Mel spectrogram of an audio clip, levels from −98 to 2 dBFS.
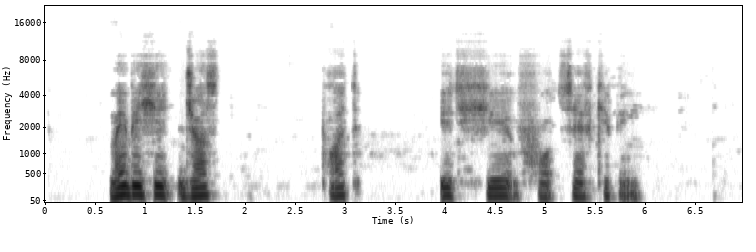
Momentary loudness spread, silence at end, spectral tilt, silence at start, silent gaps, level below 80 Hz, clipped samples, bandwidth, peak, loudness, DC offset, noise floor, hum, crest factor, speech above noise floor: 15 LU; 1.05 s; -6 dB/octave; 0.65 s; none; -58 dBFS; under 0.1%; 7.6 kHz; -4 dBFS; -20 LUFS; under 0.1%; -87 dBFS; none; 18 dB; 69 dB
